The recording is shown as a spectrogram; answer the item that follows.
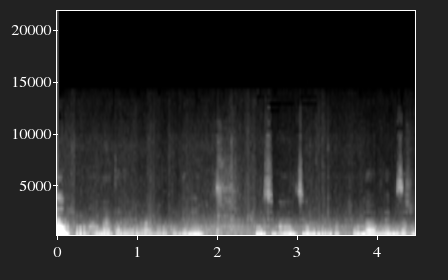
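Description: Quiet, indistinct murmured speech: a man's low voice in short mumbled stretches, too soft to make out words.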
